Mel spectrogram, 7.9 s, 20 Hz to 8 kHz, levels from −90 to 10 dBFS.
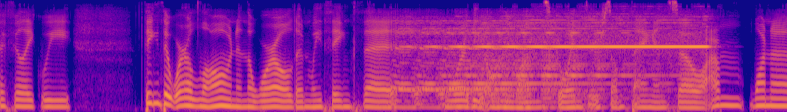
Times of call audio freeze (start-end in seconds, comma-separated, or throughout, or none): none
